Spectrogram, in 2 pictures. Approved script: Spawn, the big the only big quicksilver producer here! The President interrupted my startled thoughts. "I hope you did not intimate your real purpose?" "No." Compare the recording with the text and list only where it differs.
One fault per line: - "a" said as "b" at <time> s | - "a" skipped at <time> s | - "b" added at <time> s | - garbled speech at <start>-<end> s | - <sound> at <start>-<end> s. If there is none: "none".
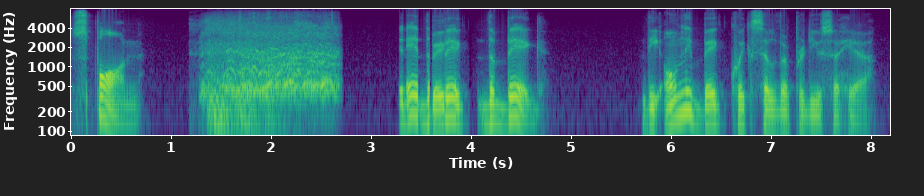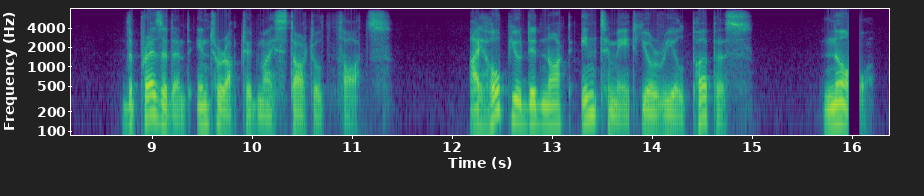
- laugh at 1.2-2.7 s
- garbled speech at 3.3-4.0 s
- dropout at 16.0-16.1 s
